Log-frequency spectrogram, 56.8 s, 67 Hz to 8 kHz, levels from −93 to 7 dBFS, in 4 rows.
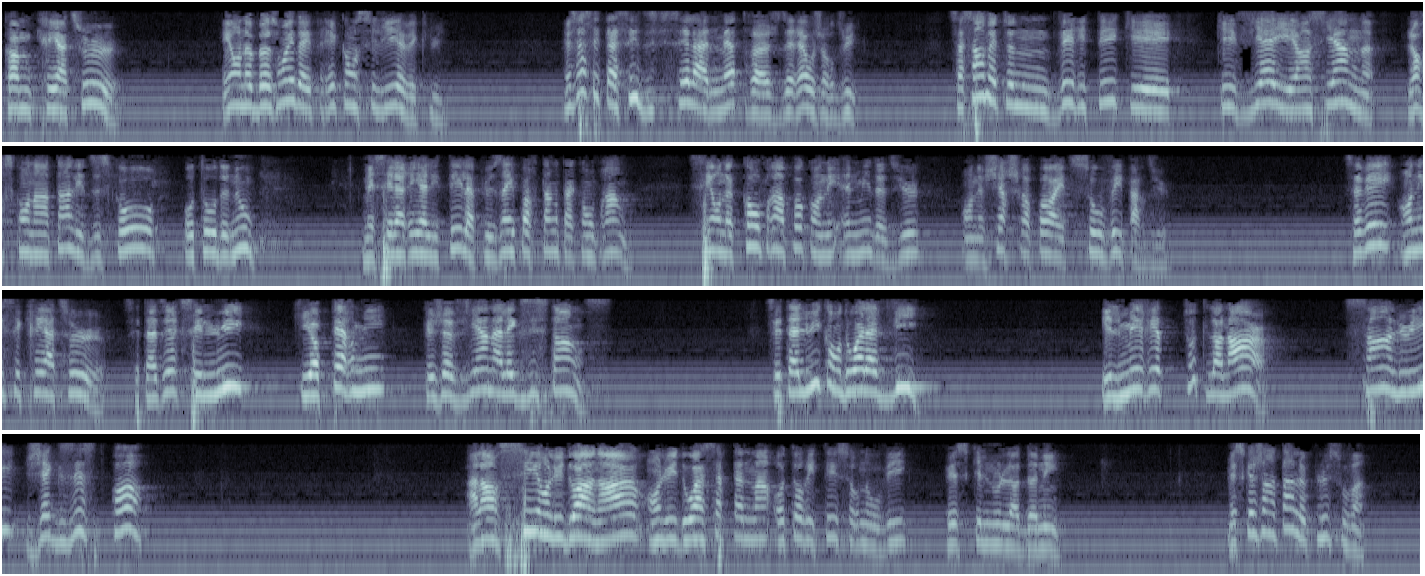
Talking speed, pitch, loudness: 130 wpm, 200 Hz, -22 LUFS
